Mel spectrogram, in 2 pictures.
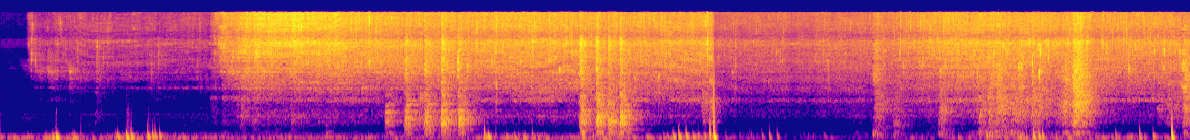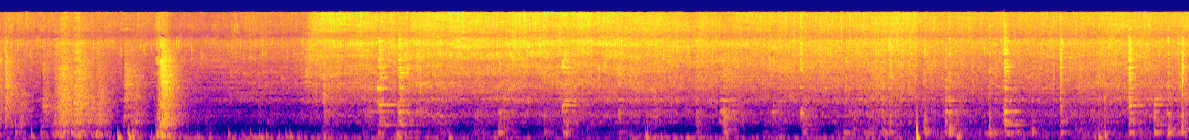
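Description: Food sizzling as it fries in hot oil in a stainless steel pot, with a spatula scraping and knocking against the pot as it is stirred. The sizzle starts a few seconds in, dips about a third of the way through, then comes back steady and louder for the second half.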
